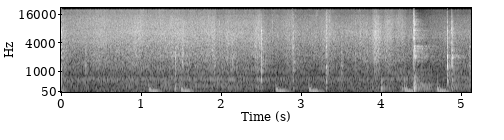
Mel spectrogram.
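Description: Corn and linguiça sausage with jalapeño stirred in a hot pan: a spoon scrapes and knocks against the pan in a quick irregular rhythm over a soft sizzle, close up, no voices.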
